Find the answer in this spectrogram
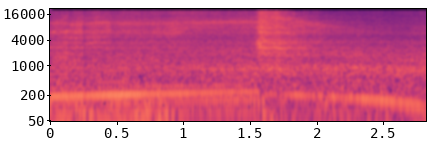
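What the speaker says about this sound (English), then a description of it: "this is the sound of the car you get from the outside" A Toyota Supra heard from outside as it drives, its engine note holding a steady tone that rises slightly and then falls away, loud and continuous with no talking.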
